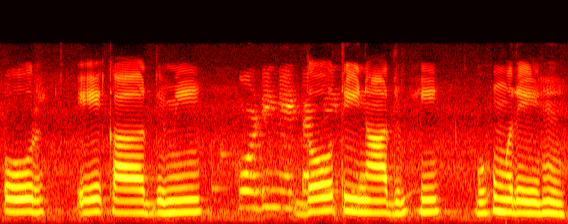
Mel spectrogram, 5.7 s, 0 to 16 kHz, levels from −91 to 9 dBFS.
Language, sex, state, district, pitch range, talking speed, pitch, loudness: Hindi, female, Haryana, Jhajjar, 190-210 Hz, 95 wpm, 200 Hz, -14 LUFS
